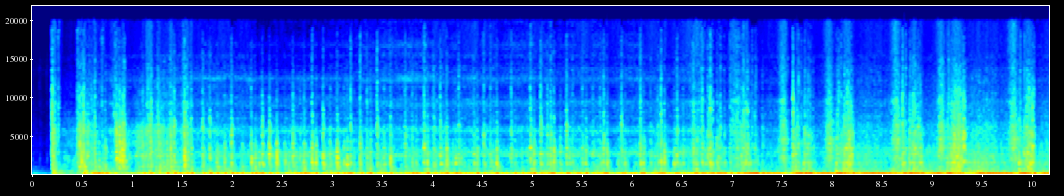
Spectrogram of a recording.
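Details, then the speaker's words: Abandoned Chevrolet C10 project V8 running through open pipes: fires up and settles into a loud, deep, even burble with no misses or knocks; sounds healthy. "All right. [Music] Sounds good. Yeah, it does. Really good."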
